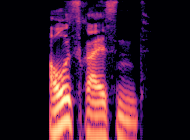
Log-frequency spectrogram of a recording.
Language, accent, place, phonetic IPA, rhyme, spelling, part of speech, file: German, Germany, Berlin, [ˈaʊ̯sˌʁaɪ̯sn̩t], -aʊ̯sʁaɪ̯sn̩t, ausreißend, verb, De-ausreißend.ogg
- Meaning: present participle of ausreißen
